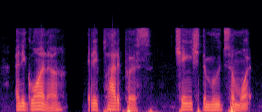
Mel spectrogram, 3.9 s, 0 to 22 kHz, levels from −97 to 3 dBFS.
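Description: At 1.34 s the speech drops into a hard-edged hole that lasts 20 ms, to about 1.38 s. That's packet loss on an ADPCM call, with about one packet's worth missing and filled with silence. The decoder's adaptive predictor and step size have drifted away from the sender's by the time audio resumes, so the speech comes back with a touch of distortion. It pulls itself back into line within a few tens of milliseconds.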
